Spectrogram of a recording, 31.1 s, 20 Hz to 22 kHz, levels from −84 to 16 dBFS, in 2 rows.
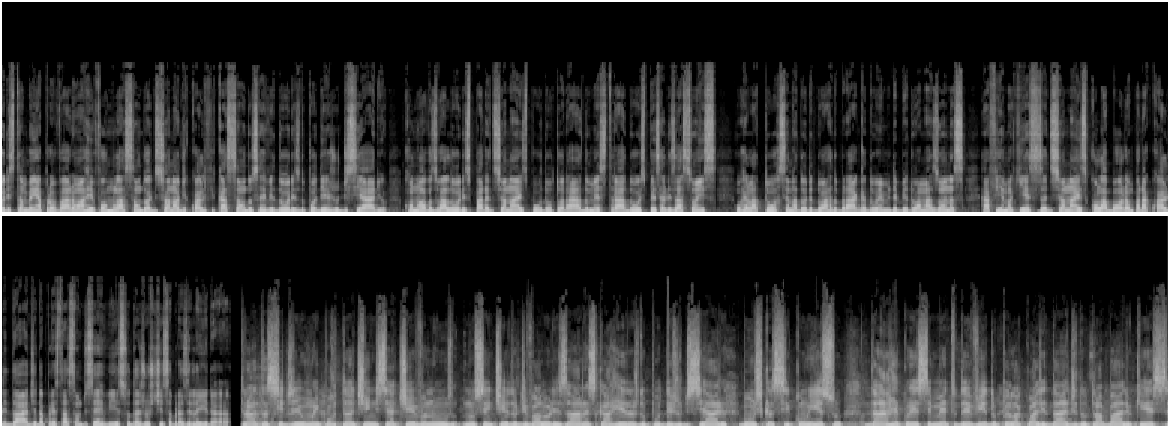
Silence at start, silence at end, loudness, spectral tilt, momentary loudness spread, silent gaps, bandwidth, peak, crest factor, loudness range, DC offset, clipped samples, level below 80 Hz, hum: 0 s; 0 s; -13 LUFS; -5 dB/octave; 4 LU; 18.61-18.73 s; 15.5 kHz; 0 dBFS; 12 dB; 2 LU; under 0.1%; under 0.1%; -56 dBFS; none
